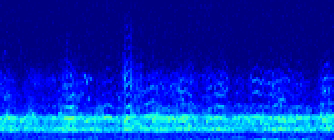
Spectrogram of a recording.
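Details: Spring-migrating snow geese resting and feeding with blues, Ross's geese and other waterfowl in the Dakotas; an unbroken, crowded chorus of yelping, nasal honks from a very large flock.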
